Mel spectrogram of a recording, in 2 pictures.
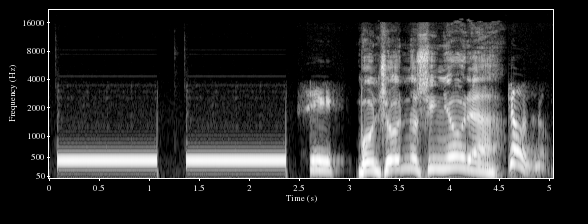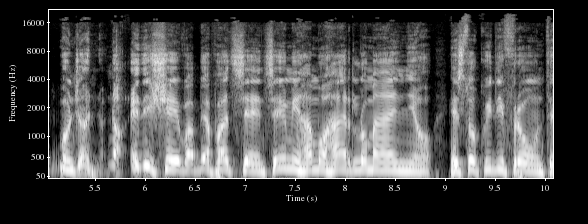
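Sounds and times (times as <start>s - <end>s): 
telephone call signal tones while dialing out: 0.1s - 2.4s
speech: 2.6s - 10.0s.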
